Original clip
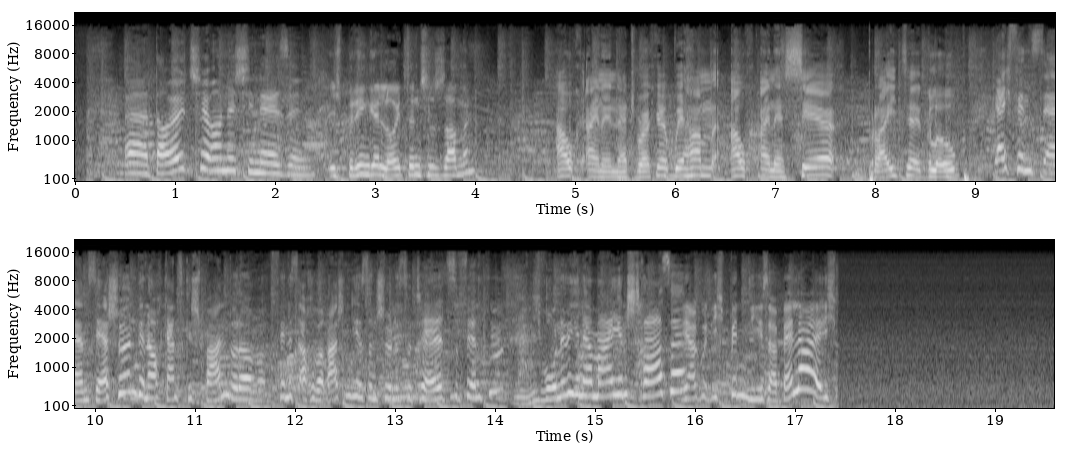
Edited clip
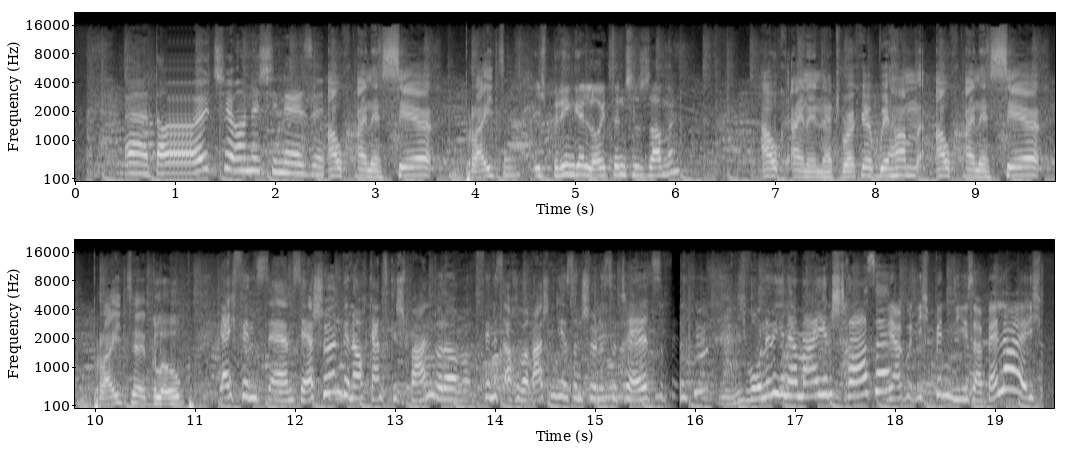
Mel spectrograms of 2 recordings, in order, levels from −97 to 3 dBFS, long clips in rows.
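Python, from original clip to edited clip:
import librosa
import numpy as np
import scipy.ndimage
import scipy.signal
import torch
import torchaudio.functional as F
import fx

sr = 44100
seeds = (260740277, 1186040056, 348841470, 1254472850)

y = fx.studio_fade_out(x, sr, start_s=13.51, length_s=0.3)
y = fx.edit(y, sr, fx.stutter(start_s=0.92, slice_s=0.04, count=7),
    fx.duplicate(start_s=6.52, length_s=1.81, to_s=2.25), tone=tone)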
